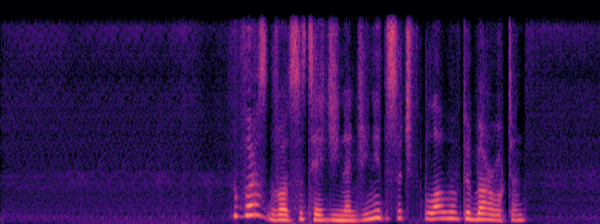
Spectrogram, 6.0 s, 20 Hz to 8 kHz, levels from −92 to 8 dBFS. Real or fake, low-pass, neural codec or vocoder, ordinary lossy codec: fake; 7.2 kHz; codec, 16 kHz in and 24 kHz out, 0.4 kbps, LongCat-Audio-Codec, four codebook decoder; none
